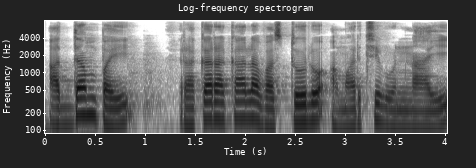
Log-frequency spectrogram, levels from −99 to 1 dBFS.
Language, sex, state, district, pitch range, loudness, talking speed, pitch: Telugu, male, Telangana, Komaram Bheem, 115-155 Hz, -15 LUFS, 75 wpm, 125 Hz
